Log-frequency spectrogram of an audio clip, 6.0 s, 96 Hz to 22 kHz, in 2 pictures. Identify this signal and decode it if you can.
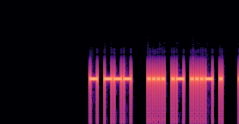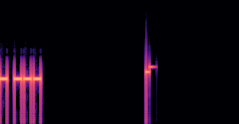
Morse code, heard as a keyed tone, about 40 wpm, 700 Hz. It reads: TO HAVE TO
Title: Sets of 3 Words 40wpm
